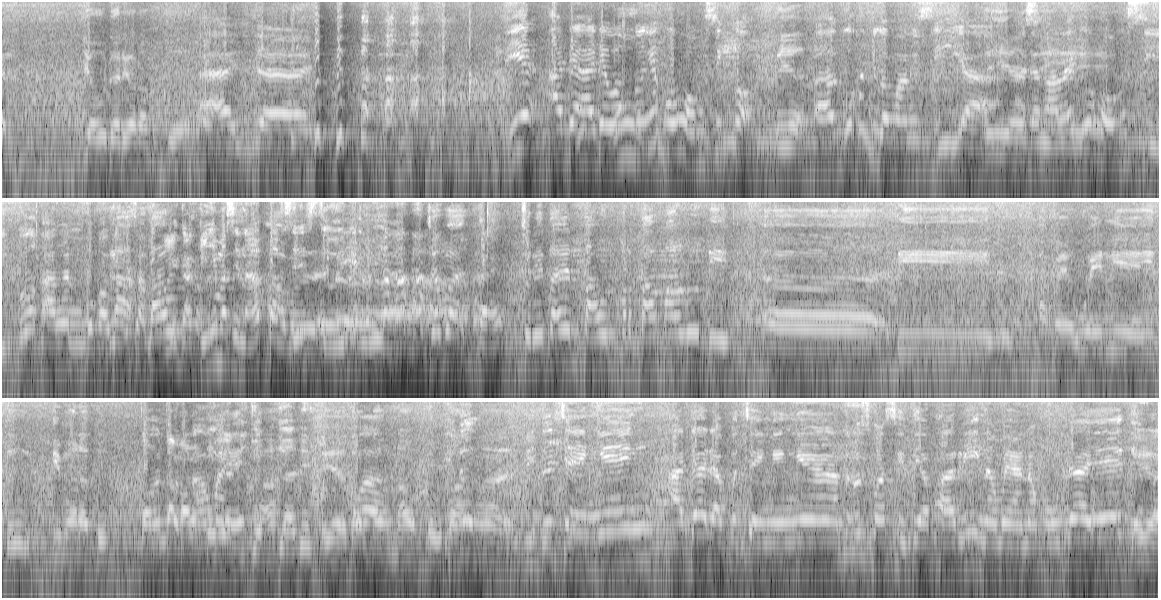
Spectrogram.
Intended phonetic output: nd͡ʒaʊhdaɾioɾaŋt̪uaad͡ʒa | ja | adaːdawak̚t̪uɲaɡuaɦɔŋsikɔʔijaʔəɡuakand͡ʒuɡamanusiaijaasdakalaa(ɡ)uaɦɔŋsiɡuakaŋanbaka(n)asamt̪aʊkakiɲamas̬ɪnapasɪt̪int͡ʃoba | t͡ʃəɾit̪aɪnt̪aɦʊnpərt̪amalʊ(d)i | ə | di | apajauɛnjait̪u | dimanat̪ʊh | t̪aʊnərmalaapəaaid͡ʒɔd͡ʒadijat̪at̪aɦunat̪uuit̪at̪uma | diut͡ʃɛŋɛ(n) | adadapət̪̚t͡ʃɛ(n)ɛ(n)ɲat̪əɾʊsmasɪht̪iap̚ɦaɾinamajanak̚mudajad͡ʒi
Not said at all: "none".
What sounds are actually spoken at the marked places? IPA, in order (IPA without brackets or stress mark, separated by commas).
ɡ, n, d, ŋ, ŋ, ŋ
